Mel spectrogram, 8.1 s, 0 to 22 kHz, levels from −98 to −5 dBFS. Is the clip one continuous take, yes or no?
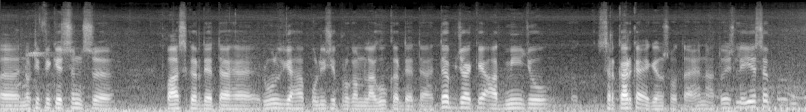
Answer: yes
